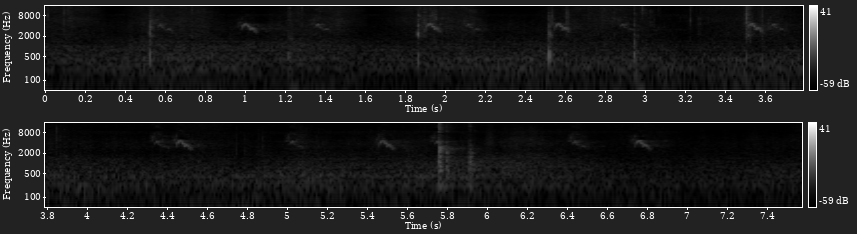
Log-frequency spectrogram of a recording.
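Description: Birds chirping, short high notes repeating about twice a second over faint outdoor ambience, with a few soft knocks, the sharpest about two and a half seconds in and another near six seconds.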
